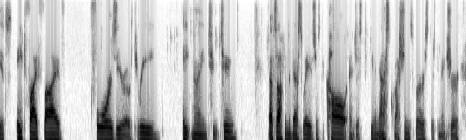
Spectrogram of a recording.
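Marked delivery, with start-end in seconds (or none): 0.0-4.7 slow, carefully paced delivery. Giving listeners a phone number to write down, speaking slowly. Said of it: "I'll just say it slowly".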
